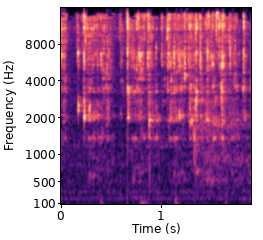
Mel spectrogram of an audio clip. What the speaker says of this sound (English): And I hope that you can hear the beautiful gurgling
